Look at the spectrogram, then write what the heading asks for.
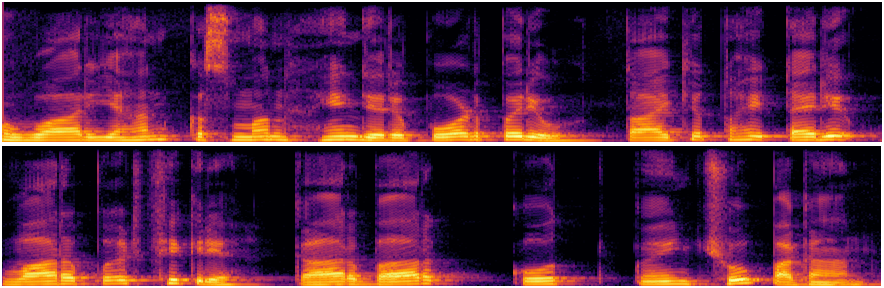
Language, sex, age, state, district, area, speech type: Kashmiri, male, 30-45, Jammu and Kashmir, Shopian, rural, read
